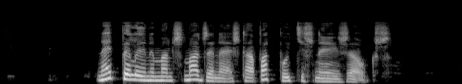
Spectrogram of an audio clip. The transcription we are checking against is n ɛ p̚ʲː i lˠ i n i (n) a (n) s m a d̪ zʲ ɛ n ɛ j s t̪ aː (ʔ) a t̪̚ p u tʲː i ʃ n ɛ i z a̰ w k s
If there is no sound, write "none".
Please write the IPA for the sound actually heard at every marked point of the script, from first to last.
m, n, p

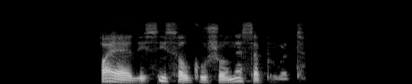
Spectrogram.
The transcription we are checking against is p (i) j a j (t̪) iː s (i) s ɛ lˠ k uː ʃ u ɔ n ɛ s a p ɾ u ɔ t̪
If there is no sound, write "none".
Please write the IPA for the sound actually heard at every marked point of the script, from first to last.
a, d̪, i

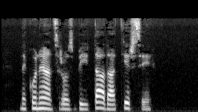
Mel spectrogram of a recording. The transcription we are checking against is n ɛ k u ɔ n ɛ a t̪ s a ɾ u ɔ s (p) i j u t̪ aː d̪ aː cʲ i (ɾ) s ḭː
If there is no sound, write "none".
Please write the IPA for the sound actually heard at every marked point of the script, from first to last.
b, ɾ

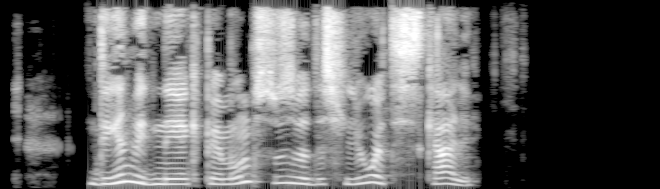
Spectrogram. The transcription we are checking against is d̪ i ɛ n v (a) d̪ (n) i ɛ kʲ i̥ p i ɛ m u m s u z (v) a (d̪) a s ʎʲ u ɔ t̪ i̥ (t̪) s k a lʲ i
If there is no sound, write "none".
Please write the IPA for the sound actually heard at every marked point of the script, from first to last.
i, n, v, d̪, none

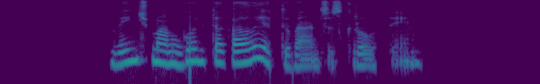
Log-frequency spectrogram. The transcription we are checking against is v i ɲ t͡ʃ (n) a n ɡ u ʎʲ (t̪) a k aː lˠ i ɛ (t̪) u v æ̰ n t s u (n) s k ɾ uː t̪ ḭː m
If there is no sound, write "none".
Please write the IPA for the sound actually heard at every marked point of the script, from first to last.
m, t̪, t̪, none

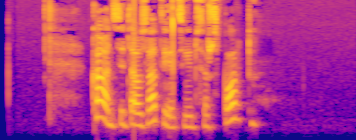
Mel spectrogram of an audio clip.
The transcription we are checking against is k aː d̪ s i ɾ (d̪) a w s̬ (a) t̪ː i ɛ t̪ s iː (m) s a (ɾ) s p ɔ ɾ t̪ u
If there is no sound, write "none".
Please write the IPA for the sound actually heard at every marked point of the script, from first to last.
t̪, a, b, ɾ

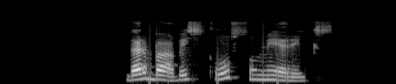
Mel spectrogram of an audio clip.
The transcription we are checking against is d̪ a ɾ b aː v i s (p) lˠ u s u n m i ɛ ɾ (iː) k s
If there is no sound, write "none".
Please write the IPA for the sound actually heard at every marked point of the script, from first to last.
k, iː

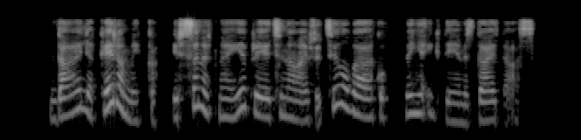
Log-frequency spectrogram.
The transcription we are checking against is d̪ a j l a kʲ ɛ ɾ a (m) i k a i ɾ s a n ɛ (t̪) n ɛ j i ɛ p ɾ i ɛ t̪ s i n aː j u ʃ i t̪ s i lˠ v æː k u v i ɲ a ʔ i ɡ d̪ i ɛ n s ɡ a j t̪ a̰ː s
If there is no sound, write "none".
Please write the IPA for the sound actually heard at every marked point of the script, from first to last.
m, t̪

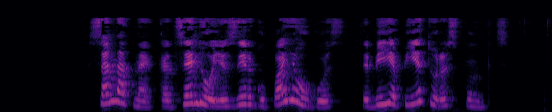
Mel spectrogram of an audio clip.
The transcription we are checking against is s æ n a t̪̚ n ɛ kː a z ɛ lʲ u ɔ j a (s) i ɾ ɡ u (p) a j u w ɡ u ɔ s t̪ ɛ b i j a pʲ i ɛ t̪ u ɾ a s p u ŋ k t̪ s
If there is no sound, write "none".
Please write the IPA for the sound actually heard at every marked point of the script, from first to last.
z, p

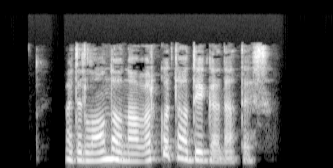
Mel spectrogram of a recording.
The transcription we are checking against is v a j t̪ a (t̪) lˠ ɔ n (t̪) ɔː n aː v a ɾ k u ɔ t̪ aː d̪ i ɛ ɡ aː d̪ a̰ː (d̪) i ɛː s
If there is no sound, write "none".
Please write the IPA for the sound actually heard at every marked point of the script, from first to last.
d̪, d̪, t̪

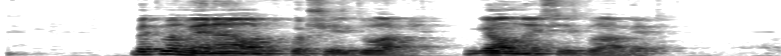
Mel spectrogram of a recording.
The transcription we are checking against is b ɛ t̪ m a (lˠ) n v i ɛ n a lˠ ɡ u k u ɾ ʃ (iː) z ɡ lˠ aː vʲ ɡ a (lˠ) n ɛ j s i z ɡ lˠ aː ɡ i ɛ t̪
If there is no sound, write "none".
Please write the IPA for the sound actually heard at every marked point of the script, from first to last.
none, i, lˠ

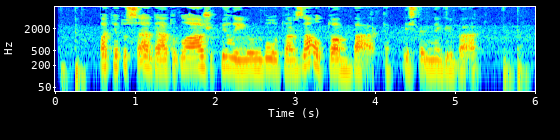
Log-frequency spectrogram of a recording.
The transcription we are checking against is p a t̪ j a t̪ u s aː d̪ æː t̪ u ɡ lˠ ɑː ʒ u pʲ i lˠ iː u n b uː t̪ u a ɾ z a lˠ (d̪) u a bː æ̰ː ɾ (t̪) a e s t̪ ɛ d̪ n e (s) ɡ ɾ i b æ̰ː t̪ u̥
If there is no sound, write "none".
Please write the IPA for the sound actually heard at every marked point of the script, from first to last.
t̪, t̪, none

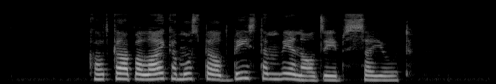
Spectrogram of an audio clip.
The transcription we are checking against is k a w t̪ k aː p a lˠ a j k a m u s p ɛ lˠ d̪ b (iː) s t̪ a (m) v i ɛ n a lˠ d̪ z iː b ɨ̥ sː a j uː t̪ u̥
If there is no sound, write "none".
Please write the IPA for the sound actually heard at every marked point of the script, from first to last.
iː, m

